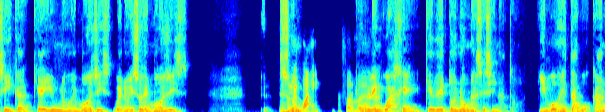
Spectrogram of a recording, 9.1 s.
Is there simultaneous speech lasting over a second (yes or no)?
no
